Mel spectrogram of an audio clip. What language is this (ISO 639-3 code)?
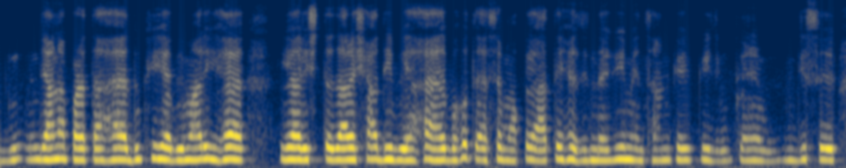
urd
